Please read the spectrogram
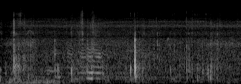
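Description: Insects buzzing steadily, with a single sharp click about a second and a half in.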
